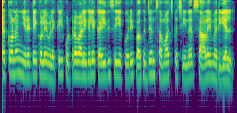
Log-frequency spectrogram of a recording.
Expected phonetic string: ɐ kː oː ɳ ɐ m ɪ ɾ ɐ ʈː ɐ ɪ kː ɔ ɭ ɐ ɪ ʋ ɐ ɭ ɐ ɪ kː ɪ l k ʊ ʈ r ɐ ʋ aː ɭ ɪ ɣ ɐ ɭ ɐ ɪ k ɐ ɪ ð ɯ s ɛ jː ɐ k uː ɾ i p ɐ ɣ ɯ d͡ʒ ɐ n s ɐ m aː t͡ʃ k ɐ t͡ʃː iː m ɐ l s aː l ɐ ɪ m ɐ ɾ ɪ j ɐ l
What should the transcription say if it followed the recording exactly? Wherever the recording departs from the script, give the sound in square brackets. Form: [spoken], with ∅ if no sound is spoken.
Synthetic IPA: ɐ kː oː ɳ ɐ m ɪ ɾ ɐ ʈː ɐ ɪ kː ɔ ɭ ɐ ɪ ʋ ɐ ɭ ɐ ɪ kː ɪ l k ʊ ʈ r ɐ ʋ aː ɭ ɪ ɣ ɐ ɭ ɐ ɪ k ɐ ɪ ð ɯ s ɛ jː ɐ k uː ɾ i p ɐ ɣ ɯ d͡ʒ ɐ n s ɐ m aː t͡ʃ k ɐ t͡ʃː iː [n] ɐ [ɾ] s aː l ɐ ɪ m ɐ ɾ ɪ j ɐ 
